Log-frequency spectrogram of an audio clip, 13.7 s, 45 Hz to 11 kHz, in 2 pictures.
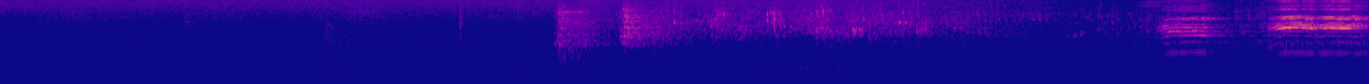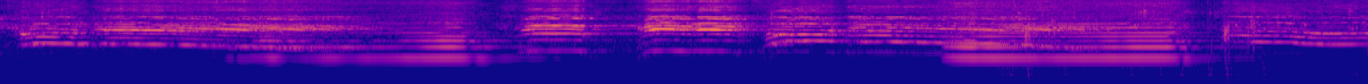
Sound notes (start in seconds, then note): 3.7 water babbling softly; 6.3 man speaking foreign language; 8.4 conch blowing; 12.7 drum beating; 13.4 group chanting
